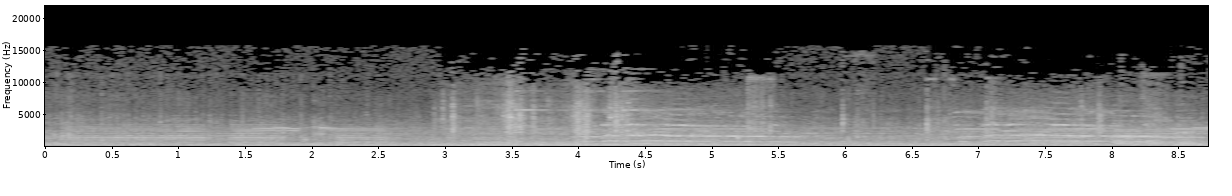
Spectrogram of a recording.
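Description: A rooster crowing, one long call about four seconds in and another starting near the end, over the opening of a song.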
